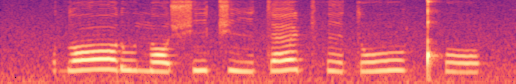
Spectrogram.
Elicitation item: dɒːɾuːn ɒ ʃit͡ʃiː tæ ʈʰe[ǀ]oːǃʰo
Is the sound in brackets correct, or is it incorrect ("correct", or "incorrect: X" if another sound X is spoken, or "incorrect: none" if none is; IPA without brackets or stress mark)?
incorrect: t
